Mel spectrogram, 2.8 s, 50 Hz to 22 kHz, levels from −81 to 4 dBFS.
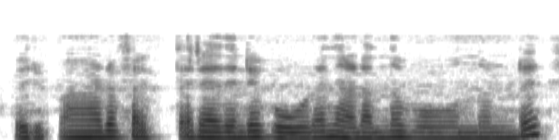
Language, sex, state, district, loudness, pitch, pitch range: Malayalam, female, Kerala, Kollam, -16 LUFS, 155 Hz, 145-160 Hz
